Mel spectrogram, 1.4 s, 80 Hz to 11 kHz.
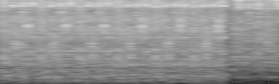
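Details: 2012 Kia Soul after engine swap, warming up before test drive with oil topped up: fast, light, even ticking over a steady, unchanging idle; healthy engine.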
